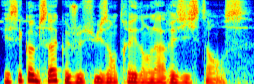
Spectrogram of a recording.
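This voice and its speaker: A man's voice: mid-range voice, animated, normal speed, warm tone, lightly acted. A man playing an elderly former Resistance fighter, narrating his memories tenderly and reflectively in a radio drama. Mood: tender, nostalgic.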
